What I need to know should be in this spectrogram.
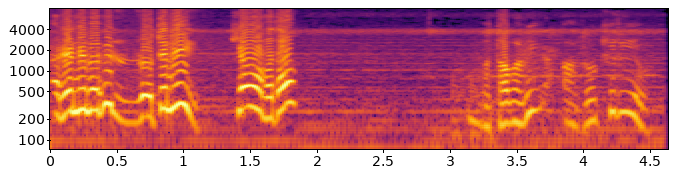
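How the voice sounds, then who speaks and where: A young man playing an eager younger brother-in-law who coaxes and flatters. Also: sits high, moderate pace, dull audio, faint music behind, close to an everyday voice. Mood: coaxing. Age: young adult. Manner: coaxing, flattering.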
